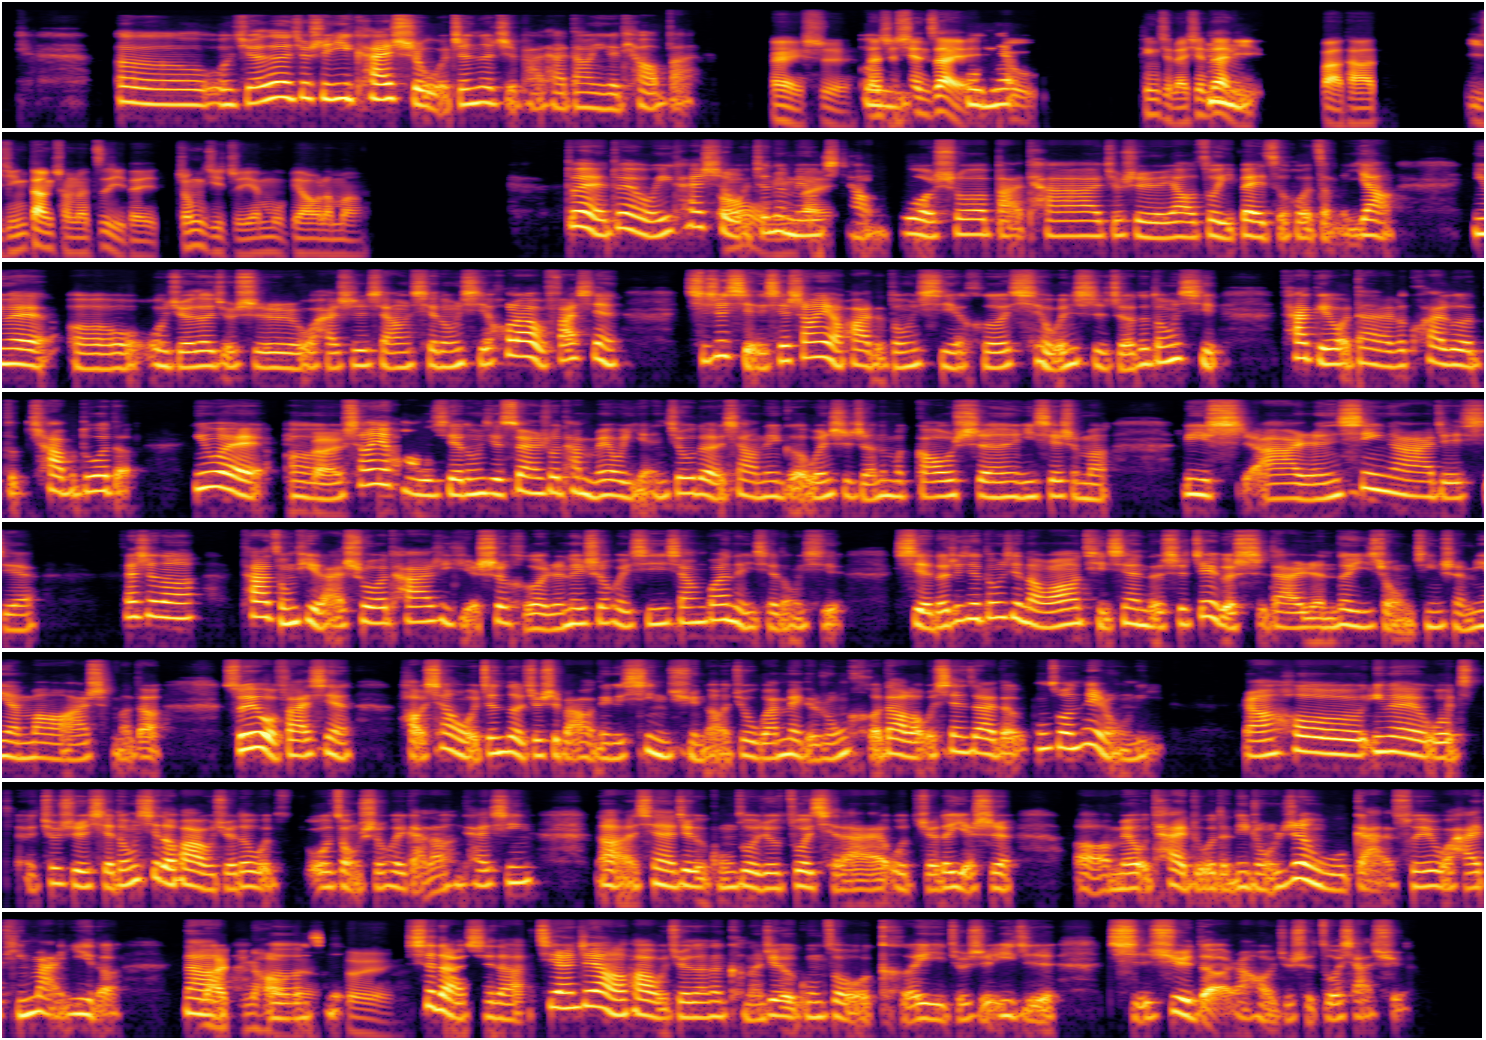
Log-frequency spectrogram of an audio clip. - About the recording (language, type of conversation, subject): Chinese, podcast, 你觉得人生目标和职业目标应该一致吗？
- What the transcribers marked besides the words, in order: laughing while speaking: "写"; other background noise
